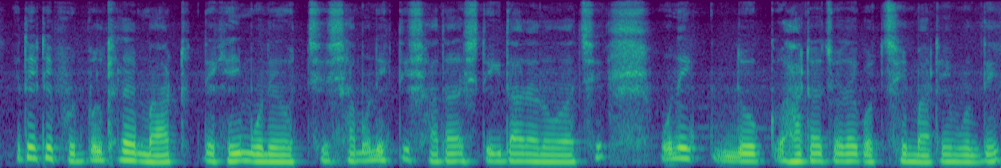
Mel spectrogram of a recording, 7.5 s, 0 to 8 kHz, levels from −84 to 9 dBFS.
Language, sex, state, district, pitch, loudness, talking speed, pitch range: Bengali, male, West Bengal, Malda, 135 Hz, -17 LUFS, 160 wpm, 125-150 Hz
